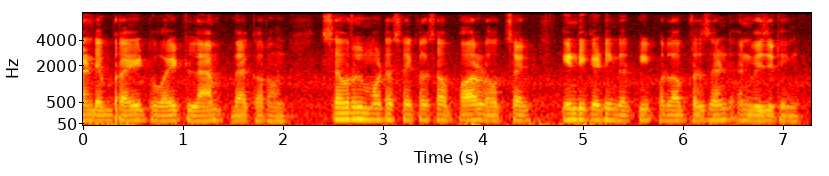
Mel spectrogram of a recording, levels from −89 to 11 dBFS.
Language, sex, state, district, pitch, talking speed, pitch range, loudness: English, male, Karnataka, Bangalore, 105 Hz, 150 wpm, 100-110 Hz, -20 LUFS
